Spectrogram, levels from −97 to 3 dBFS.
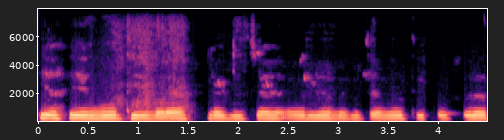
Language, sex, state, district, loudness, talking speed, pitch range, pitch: Hindi, female, Bihar, Araria, -14 LUFS, 175 wpm, 225-230 Hz, 225 Hz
